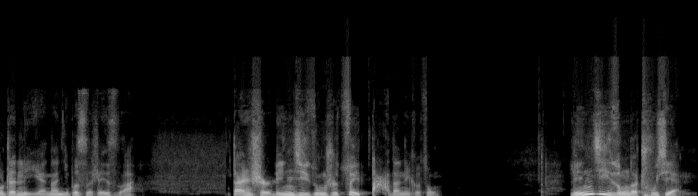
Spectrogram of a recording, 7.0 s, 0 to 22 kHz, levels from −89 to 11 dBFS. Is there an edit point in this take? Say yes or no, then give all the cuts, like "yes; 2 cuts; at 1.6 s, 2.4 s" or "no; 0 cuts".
yes; 1 cut; at 2.3 s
